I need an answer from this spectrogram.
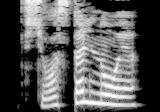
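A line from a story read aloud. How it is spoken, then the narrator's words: Heated exclamation. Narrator (Russian): с ожидаемой горячностью воскликнула она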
